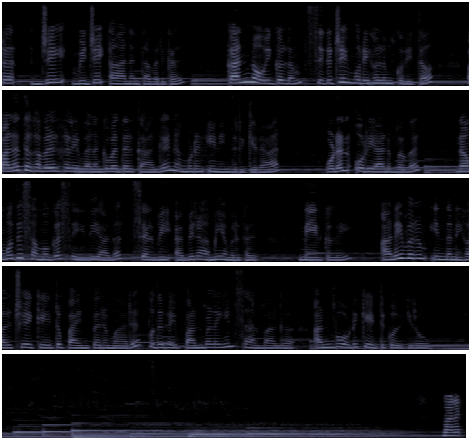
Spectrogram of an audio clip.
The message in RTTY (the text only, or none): none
